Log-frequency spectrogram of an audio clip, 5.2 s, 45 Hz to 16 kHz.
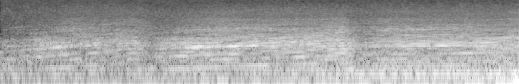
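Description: A 2004 hypercar in the racing-simulation game Automation accelerates hard. Its engine drones and climbs in pitch as it builds speed, loud and continuous, swelling further toward the end with no talking.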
